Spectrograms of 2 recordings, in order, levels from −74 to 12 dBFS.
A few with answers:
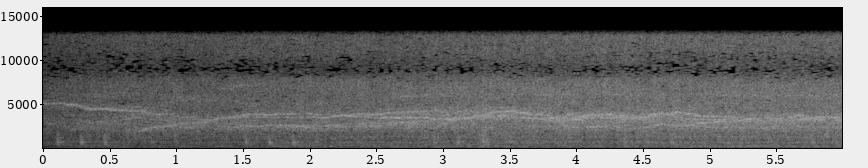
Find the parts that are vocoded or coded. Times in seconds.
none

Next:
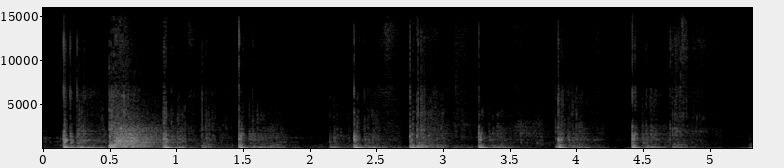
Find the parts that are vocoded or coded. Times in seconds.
none

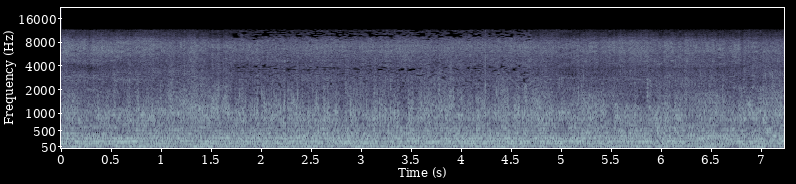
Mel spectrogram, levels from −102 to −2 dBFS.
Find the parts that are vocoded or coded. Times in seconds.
0.0-1.7 (codec, SNAC); 4.7-7.2

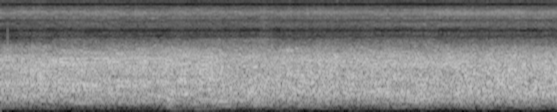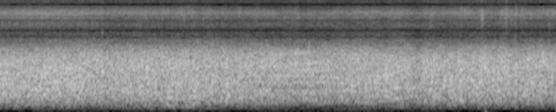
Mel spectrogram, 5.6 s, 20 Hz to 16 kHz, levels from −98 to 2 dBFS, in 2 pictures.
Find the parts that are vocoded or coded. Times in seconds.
0.0-1.4 (codec, SNAC); 1.8-2.3; 4.1-4.9

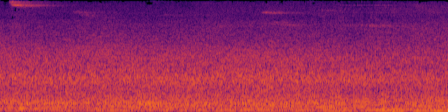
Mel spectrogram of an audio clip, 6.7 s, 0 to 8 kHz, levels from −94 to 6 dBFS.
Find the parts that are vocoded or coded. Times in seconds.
5.1-5.9 (vocoder, WaveNeXt)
